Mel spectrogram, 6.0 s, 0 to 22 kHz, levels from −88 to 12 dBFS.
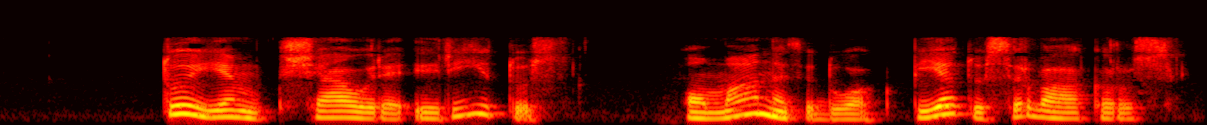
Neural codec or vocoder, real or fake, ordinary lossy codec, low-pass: none; real; MP3, 48 kbps; 7.2 kHz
